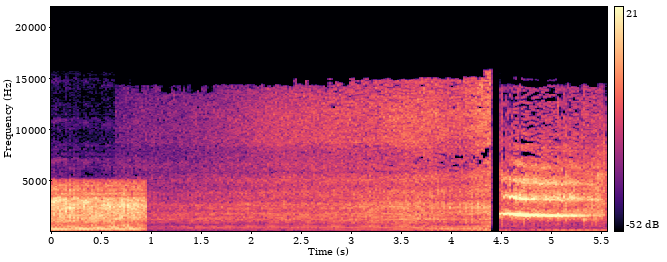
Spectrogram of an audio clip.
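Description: A motorcycle passes by on the road.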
